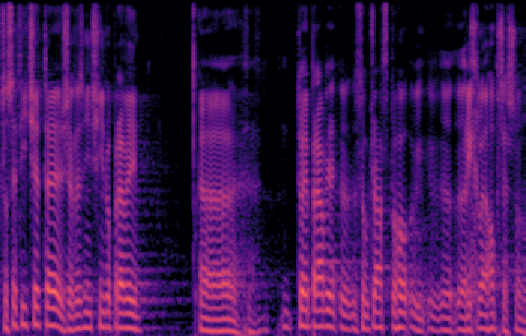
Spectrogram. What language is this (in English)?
Czech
